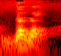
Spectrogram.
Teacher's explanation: I would maybe pronounce agua just with the W sound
